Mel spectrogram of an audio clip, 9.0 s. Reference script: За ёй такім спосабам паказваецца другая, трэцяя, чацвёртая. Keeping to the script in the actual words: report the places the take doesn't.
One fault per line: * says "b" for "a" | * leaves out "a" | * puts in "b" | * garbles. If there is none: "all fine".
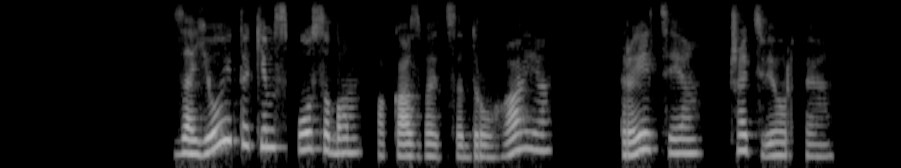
all fine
